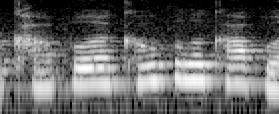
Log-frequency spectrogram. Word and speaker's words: Coppola: So the Bling Ring is the latest film by Sofia Coppola, or Coppola.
